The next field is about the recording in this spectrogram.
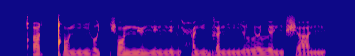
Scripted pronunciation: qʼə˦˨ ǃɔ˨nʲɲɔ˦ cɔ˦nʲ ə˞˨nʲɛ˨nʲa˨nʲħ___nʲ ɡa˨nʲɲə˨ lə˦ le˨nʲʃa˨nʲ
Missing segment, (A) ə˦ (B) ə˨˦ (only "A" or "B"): B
